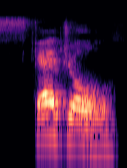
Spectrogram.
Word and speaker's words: schedule: Okay, this word is schedule. Schedule. Schedule. Schedule. Okay, we have a letter K here.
